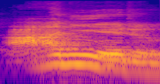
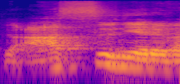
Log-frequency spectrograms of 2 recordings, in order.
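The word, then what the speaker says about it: Asnières: 아니에르, 그죠? 아스니에르가 아니라 S는 묵음이다. 그래서 아니에르다.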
